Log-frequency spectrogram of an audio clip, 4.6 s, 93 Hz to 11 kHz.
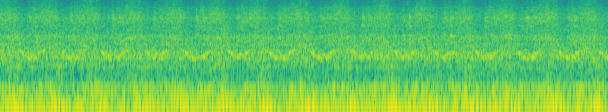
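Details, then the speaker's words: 1977 Chrysler Newport 400 V8, cold start below freezing after sitting about two months, weak battery: uneven, loping idle about three pulses a second, not settling; rough idle, owner suspects plugs, wires or spark control computer. "there we go and it's running a little rough let it idle for a little bit"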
